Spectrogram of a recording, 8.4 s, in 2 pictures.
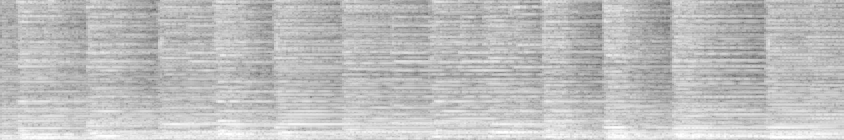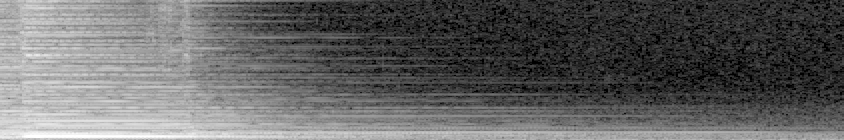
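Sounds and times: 
harpsichord: 0.0s - 6.3s.

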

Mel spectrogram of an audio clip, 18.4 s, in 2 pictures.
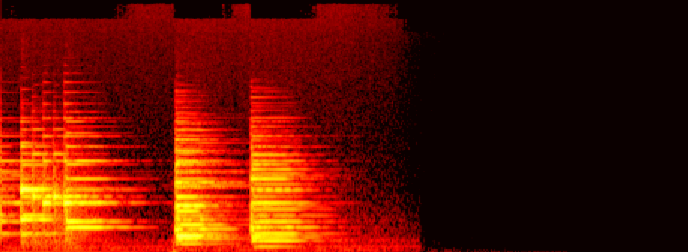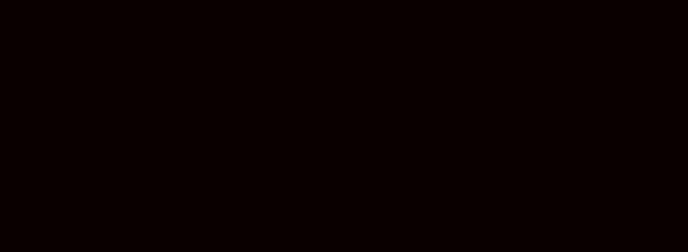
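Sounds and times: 
piano sonata in G major: 0.0s - 4.6s.

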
